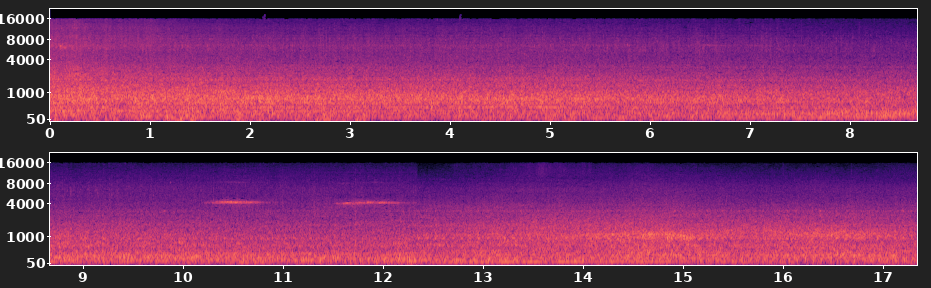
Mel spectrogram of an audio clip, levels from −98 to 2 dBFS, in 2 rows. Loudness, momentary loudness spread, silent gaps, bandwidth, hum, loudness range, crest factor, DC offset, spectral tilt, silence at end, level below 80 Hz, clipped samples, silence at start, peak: -27 LUFS; 6 LU; none; 16 kHz; none; 5 LU; 16 dB; under 0.1%; -4.5 dB/octave; 0 s; -46 dBFS; under 0.1%; 0 s; -10 dBFS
